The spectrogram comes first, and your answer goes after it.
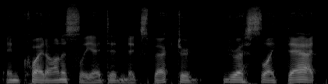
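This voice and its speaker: Lowish guy doing a chummy game playthrough, reads it out then cracks jokes, faint music behind. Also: normal speed, fairly bright tone. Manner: chummy, jokey, swears. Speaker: let's play host reading a visual novel aloud. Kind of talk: casual playthrough with narration and joking asides.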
